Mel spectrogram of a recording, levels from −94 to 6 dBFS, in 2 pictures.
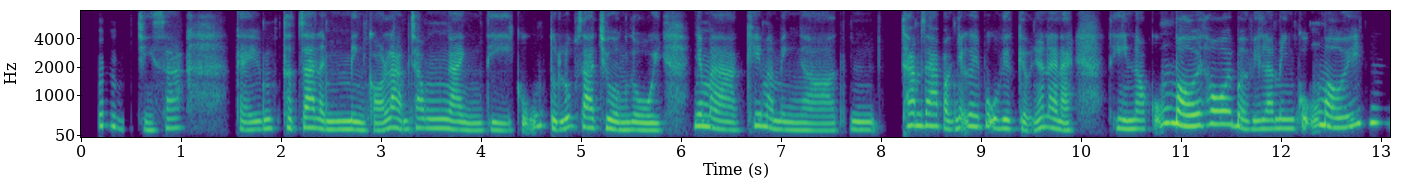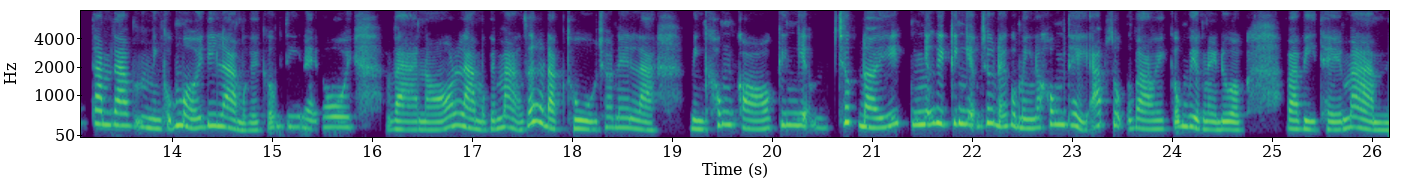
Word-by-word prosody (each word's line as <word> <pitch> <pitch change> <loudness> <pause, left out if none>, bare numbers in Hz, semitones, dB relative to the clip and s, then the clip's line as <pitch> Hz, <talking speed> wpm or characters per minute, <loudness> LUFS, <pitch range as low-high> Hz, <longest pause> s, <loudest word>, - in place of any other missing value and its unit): Ừm, 270 -5 -5
chính 180 -3 -5
xác. 220 +5 -2 0.5
Cái 185 -1 -2 0.2
thật 220 -2 -2
ra 235 -1 +5
là 205 - +1
mình 190 -1 +3
có 170 0 -1
làm 215 -3 +1
trong 220 0 0
ngành 180 -4 0
thì 170 -2 -3
cũng 275 - -4
từ 200 - +2
lúc 230 +6 0
ra 235 -2 +2
trường 200 -5 +2
rồi. 170 -1 +1 0.3
Nhưng 270 -1 +3
mà 190 -6 -1
khi 280 0 -1
mà 245 -5 0
mình, 180 -2 -1
ờ, 165 0 -4
ừm, 185 -1 0 0.3
tham 280 0 +2
gia 275 -1 +2
vào 210 -6 -1
những 220 - -1
cái 260 -1 +2
vụ 220 - 0
việc 210 -1 +1
kiểu 180 -5 -2
như 205 +6 0
này 230 -4 0
này 175 -2 +1 0.4
thì 210 -2 0
nó 205 0 +1
cũng 340 +11 0
mới 280 -3 +7
thôi. 315 0 +4
Bởi 230 -8 0
vì 195 0 -1
là 205 0 0
mình 215 0 0
cũng 295 - +1
mới 260 +5 +2 0.4
tham 315 -2 +2
gia 285 -1 +3
mình 220 -3 -2
cũng 285 - +1
mới 230 -5 +2
đi 275 +2 +1
làm 220 -9 +2
ở - - -9
cái 175 0 -4
công 180 +8 -7
ty 250 -1 -8
này 215 -3 -4
thôi 245 0 -1 0.3
và 190 -1 -1
nó 185 +6 0
làm 245 -8 +2
một 185 - -5
cái 200 - -4
mảng 220 -5 -1
rất 335 - +1
là 360 - +4
đặc 215 -8 +2
thù, 200 -3 +2
cho 240 +3 -7
nên 230 -1 -3
là 185 -4 -1 0.3
mình 200 -2 0
không 300 +9 -3
có 210 -4 0
kinh 290 -1 -1
nghiệm 265 -5 -3
trước 360 -2 +4
đấy. 260 +7 +2
Những 305 +1 +3
cái 335 -2 +4
kinh 335 -1 +3
nghiệm 285 -3 -1
trước 335 +4 +2
đấy 265 -1 0
của 275 - 0
mình 220 -2 0
nó 230 - -3
không 305 +2 0
thể 260 -11 0
áp 280 +9 -2
dụng 285 -2 -4
vào 200 -3 0
cái 200 0 -4
công 265 - +1
việc 225 -6 +2
này 190 -1 0
được. 185 -1 +2 0.4
Và 205 -1 +2
vì 195 -2 +1
thế 185 0 -1
mà 215 -4 +2
220 Hz, 240 wpm, -21 LUFS, 190-270 Hz, 0.5 s, mới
